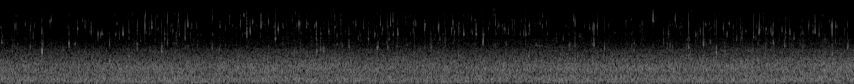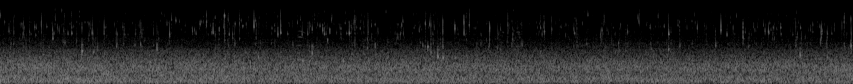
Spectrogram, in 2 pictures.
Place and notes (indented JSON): {
  "title": "Whitby, UK - waterfall ette ...",
  "date": "2014-06-26 10:25:00",
  "description": "Water running over small ledge into rock pool ... under Whitby East Cliffs ... open lavalier mics on mini tripod ... bird calls from ... herring gull ... fulmar ...",
  "latitude": "54.49",
  "longitude": "-0.61",
  "altitude": "1",
  "timezone": "Europe/Berlin"
}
